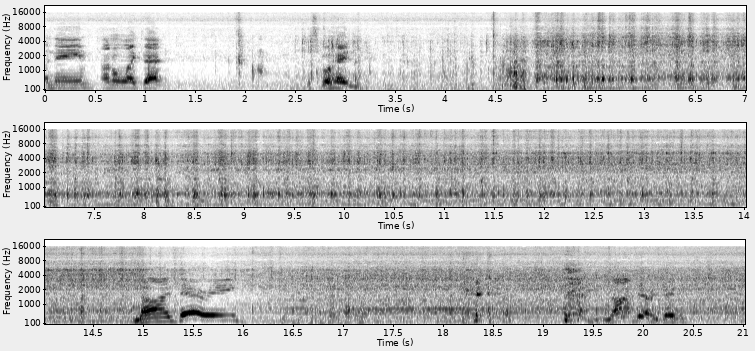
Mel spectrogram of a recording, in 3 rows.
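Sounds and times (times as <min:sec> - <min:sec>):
blender running: 0:02.6 - 0:21.0.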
